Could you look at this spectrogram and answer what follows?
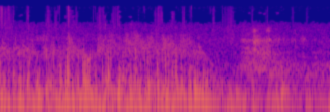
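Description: Strong outdoor wind buffeting the microphone, a loud, rumbling, gusty roar that churns low and heavy and eases slightly toward the end.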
